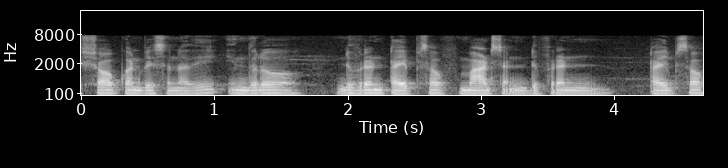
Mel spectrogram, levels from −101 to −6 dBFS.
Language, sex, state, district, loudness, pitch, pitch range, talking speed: Telugu, male, Andhra Pradesh, Visakhapatnam, -23 LUFS, 110 Hz, 105-115 Hz, 155 wpm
